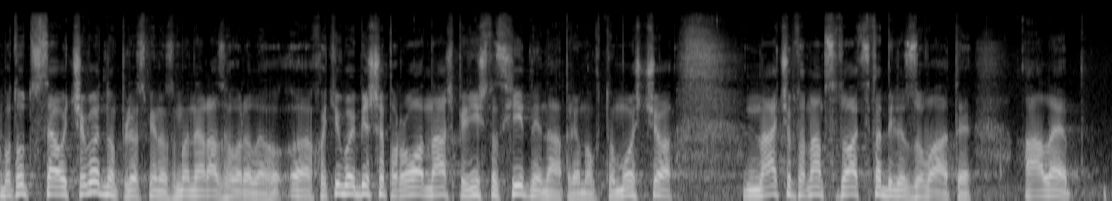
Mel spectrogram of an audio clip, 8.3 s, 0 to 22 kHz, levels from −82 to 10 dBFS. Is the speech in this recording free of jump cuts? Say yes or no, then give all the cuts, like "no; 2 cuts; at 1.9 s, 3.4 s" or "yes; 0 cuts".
no; 3 cuts; at 2.9 s, 5.6 s, 6.5 s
